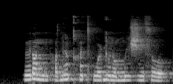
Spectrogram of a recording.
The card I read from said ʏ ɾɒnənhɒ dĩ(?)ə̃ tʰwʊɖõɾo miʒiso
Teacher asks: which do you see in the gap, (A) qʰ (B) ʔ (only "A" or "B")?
A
